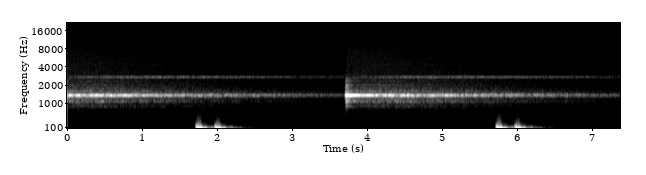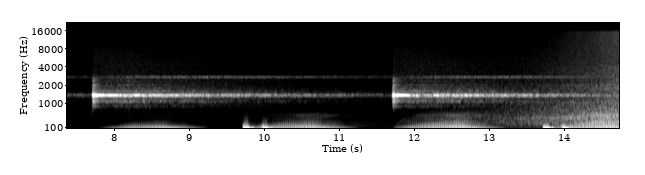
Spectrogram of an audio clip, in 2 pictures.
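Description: Suspense soundtrack: a high sonar-like ping sounds every four seconds and fades away each time. Under it come low double thumps, which give way to longer low swells in the second half.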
